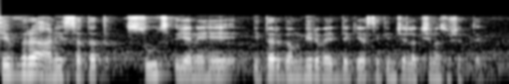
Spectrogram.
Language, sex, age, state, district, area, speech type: Marathi, male, 18-30, Maharashtra, Jalna, rural, read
